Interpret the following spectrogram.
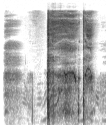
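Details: Girl with a very bad cold, voice gone and sore throat, on a live stream: a short wet, hoarse burst of about three coughs with throat clearing, after a brief voiced sound.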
